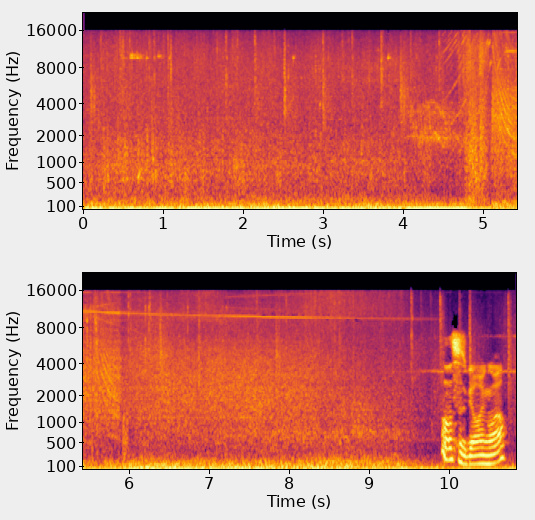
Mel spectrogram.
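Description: Wind roars steadily in a sandstorm.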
